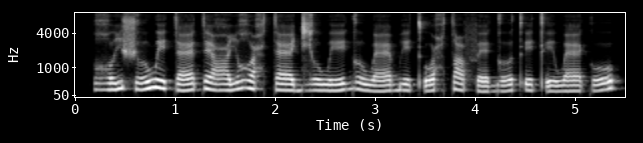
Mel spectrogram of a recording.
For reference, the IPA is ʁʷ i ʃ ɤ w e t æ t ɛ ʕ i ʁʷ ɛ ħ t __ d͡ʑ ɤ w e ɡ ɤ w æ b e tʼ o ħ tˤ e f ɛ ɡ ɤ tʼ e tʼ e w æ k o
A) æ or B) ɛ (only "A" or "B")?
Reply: A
